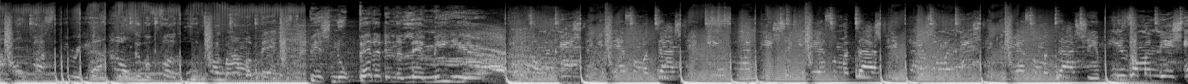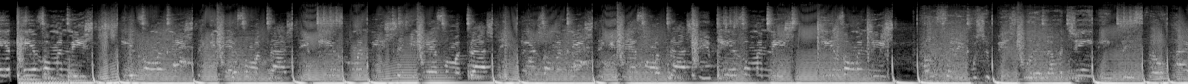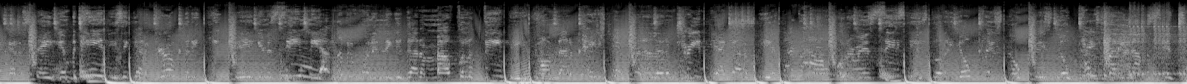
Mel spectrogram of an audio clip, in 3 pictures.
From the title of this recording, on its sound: Live at Tupperware, Queen of Hearts Stage, 2023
